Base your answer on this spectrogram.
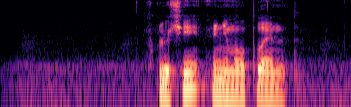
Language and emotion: Russian, neutral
